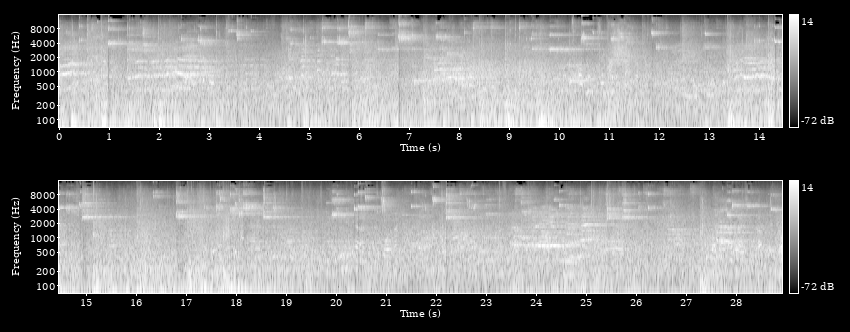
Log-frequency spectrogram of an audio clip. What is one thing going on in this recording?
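A basketball bounces on the court with dull thuds.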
